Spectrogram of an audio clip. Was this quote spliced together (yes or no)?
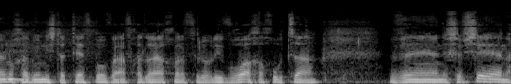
no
